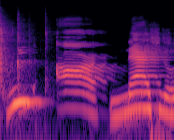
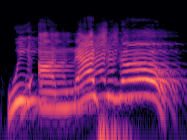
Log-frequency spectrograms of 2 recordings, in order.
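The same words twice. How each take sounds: First: Said in the usual way. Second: Slow, drawn-out proud shout; hyped shout. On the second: Real, not acted. Host boasting to stream viewers, slow hyped shout. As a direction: call it out big and slow to hype the crowd. Hyping the livestream audience.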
